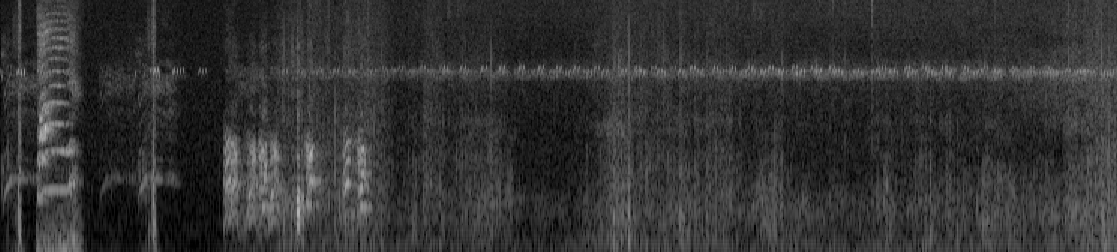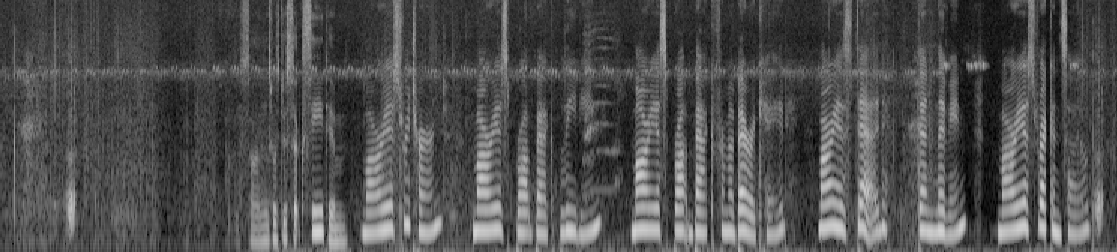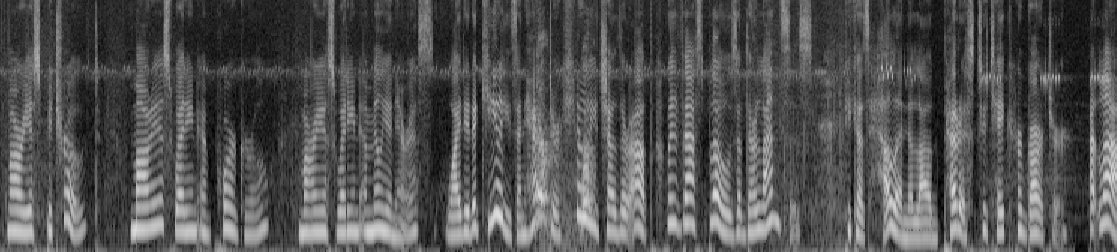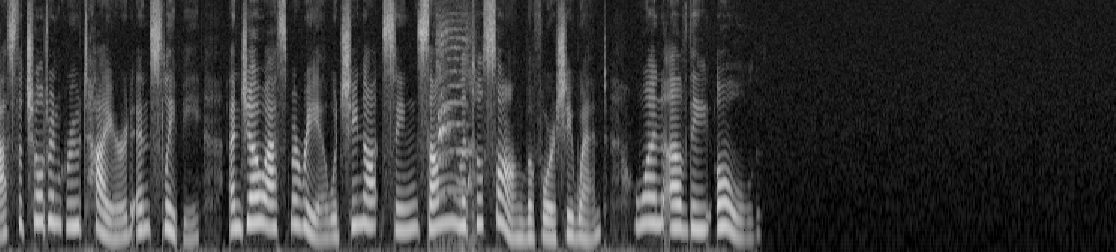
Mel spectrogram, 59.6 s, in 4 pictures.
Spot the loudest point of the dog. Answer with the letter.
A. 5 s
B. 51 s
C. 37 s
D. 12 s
C.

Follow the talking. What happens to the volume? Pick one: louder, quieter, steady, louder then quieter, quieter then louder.
steady.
